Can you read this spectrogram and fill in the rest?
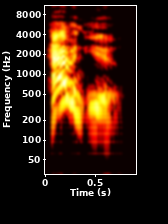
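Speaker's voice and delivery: usual speaking voice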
